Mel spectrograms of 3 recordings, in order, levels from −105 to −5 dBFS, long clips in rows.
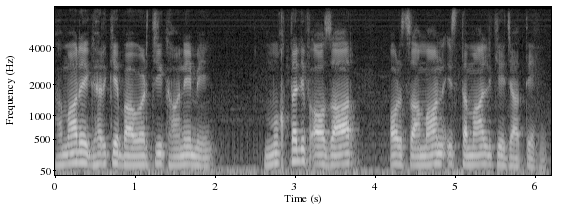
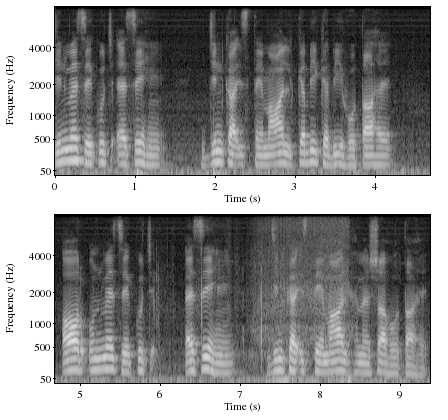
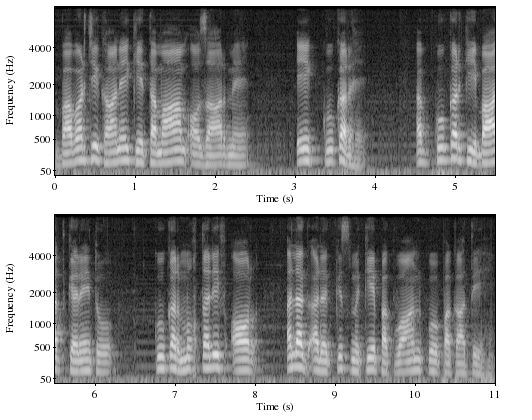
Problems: none marked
